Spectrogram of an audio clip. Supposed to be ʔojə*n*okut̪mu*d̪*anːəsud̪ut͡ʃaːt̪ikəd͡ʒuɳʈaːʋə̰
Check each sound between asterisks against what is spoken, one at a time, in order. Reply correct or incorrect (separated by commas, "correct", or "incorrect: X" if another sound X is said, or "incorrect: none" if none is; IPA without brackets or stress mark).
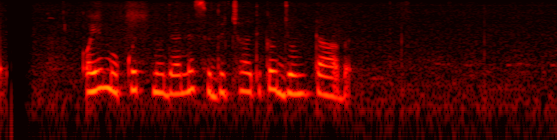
incorrect: m, correct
